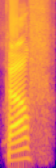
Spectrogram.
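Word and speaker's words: cough: உச்சரிப்பு வருது பார்க்கலாம் இது கோஸ்ட் சரியா இதுல க்ன்ற உச்சரிப்பு வருது லாப் காஃப் ரஃப் தோ இந்த வார்த்தை என்ன தோ அடுத்தது இந்த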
